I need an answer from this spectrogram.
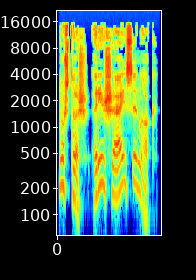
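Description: A man's voice: high voice, sing-song, takes it slowly, husky, no echo, clean studio sound, pitched above the performer's own voice, exaggerated voice. Man putting on a sugary old moneylender woman. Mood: sugary, wheedling. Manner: honeyed, wheedling.

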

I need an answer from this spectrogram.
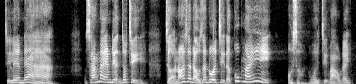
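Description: A man's voice: extremely high pitch, lively intonation, unhurried, pitched above the performer's own voice, full character voice. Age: adult. Figure: flustered, humble village wife voiced by a man. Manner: soft and stammering.

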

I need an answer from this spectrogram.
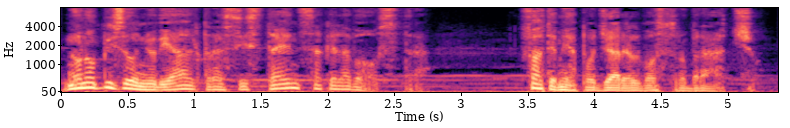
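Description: A man voicing a tender, lovesick middle-aged gentleman in an audiobook, soft and sighing. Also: fairly low pitch, sing-song, moderate pace, soft background music.

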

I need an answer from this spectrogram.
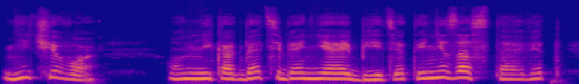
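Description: A woman voicing a tense young female investigator who speaks in hushed tones, in a Russian audiobook. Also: on the high side, normal speed, no room sound, natural voice. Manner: hushed, then accusing.

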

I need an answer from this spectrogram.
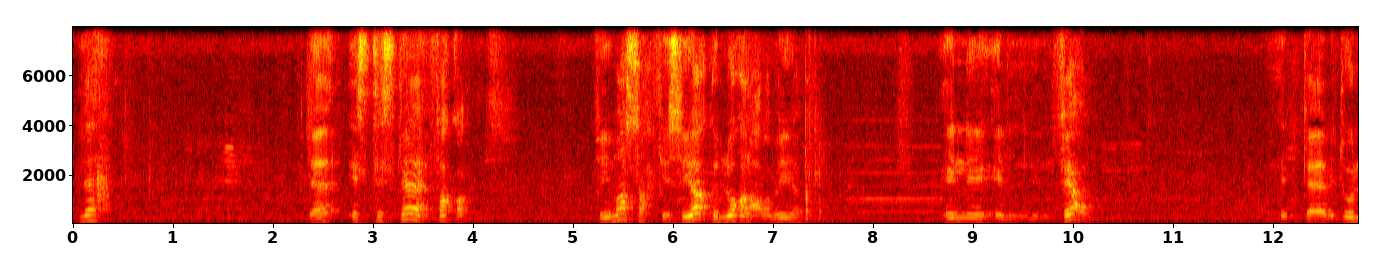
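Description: Man, Egyptian Arabic accent, grammar lesson, asks students questions, repeats key terms, higher-pitched. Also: a little slow, pauses often, darkish tone, a little hiss or hum. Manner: quizzing students, repeating and stressing key words. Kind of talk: classroom lecture with questions to students.

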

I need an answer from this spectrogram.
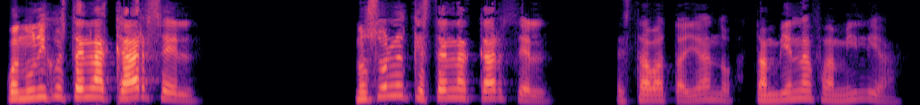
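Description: A man preaching a sermon, expressive and rising to loud, emphatic quotes. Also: sits high, a little fast, dry recording, lo-fi sound.

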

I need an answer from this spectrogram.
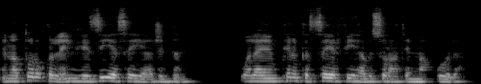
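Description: A man voicing a careless, unbothered young man who speaks in a slow, offhand drawl in an audiobook. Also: medium pitch, steady tone, mellow, husky, close to an everyday voice.

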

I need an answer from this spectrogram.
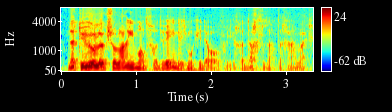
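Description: A husky, probing police inspector. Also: male voice, sits low, very animated, exaggerated voice. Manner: slow, probing, drawn-out with many hums. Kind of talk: radio drama acting.

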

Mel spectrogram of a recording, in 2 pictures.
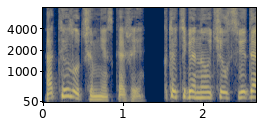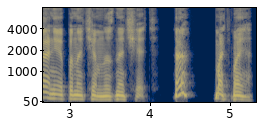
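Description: A man voicing a sharp-tongued, agitated old woman who scolds her niece sarcastically. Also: medium pitch, big pitch swings, normal speed, no room sound, studio quality, pitched above the performer's own voice. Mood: scolding. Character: sharp-tongued old aunt, gruff yet loving woman.

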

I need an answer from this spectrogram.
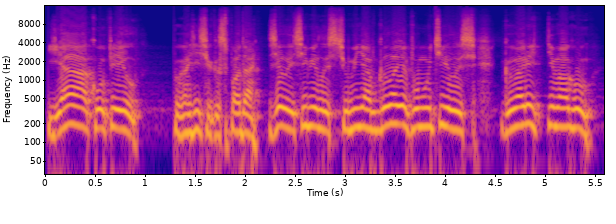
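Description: A man's voice: fairly high pitch, fairly quick, a little mellow, pitched above the performer's own voice, lightly acted. A man as a dazed, boastful merchant. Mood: triumphant. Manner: bursting, dazed triumph. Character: rough newly rich male merchant.

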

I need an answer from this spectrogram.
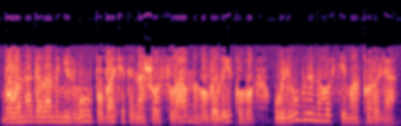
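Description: A man's voice: on the high side, animated, brisk, phone-quality sound. A man voicing a modest young princess in an audiobook, speaking politely and with dignity. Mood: dignified.

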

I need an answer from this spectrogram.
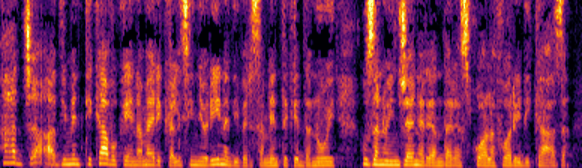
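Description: A woman's voice: on the low side, fast, warm tone. A woman voicing a prim, condescending young English lady, gracious but patronizing.

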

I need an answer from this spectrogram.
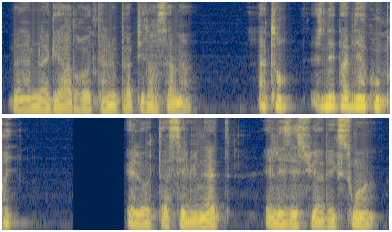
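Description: Man reading an old novel aloud, low mellow voice, steady and calm. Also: husky. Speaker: audiobook narrator. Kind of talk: scripted literary narration.

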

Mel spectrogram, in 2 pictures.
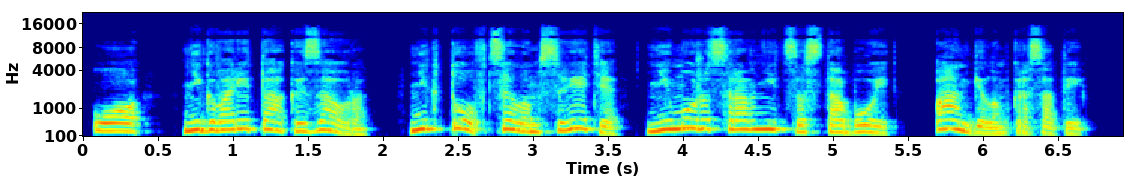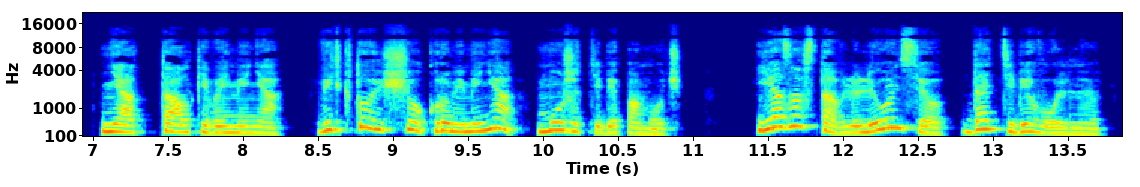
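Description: A woman's voice: mid-range voice, expressive, moderate pace, darkish tone, close to an everyday voice. A woman voicing a young man in an audiobook, a fervent, coaxing suitor pressing his affections. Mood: pleading ardor.

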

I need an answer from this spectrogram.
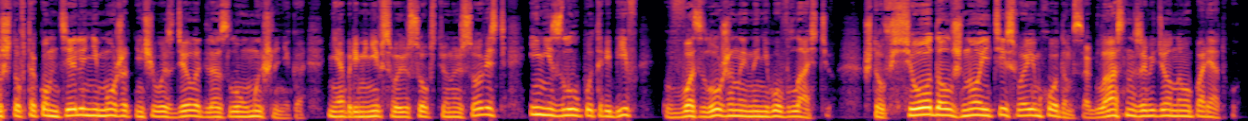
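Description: A man narrating a classic novel as an audiobook, in a measured, expressive reading style. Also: fairly high pitch, dry recording, studio quality. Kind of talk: scripted literary narration.

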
